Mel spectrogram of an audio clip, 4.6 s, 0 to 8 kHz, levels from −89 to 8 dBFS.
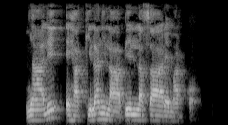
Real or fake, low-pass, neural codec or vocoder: real; 7.2 kHz; none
